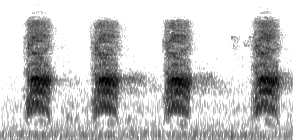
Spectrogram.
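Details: A crow caws four times in a steady rhythm, harsh and broad-toned, each caw roughly two-thirds of a second after the last, over a quiet background.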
